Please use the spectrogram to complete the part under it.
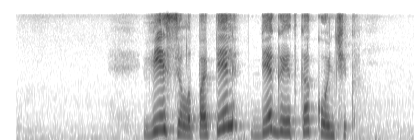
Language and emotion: Russian, positive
